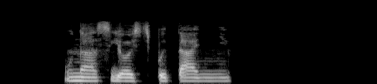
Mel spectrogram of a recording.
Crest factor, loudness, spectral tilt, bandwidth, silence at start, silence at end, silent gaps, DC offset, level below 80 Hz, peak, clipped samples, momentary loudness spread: 18 dB; -18 LUFS; -5.5 dB/octave; 8 kHz; 0.65 s; 1.5 s; 1.51-1.57 s, 1.73-1.77 s; under 0.1%; -60 dBFS; -2 dBFS; under 0.1%; 13 LU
